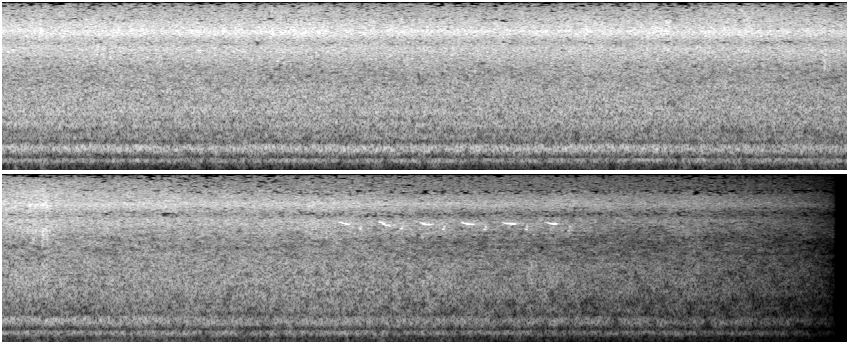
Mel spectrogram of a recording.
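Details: Honey bee swarm leaving a six-frame nucleus hive together with its white-marked queen, a dense continuous buzzing hum of many bees with a steady low drone and broad hiss, fading out at the end.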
